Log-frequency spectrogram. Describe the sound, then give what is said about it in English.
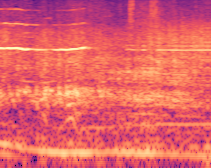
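A car skids and drives into a hedge on a country lane: a loud engine drone carries a high squealing whine that fades out after about a second, leaving the rough, rumbling motor noise running on. “We didn't ask him to drive into the hedge.”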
